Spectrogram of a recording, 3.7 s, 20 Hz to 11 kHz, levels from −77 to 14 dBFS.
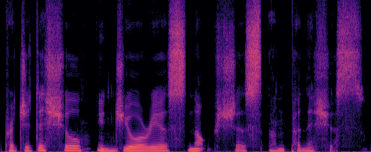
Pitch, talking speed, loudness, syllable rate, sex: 140 Hz, 80 wpm, -23 LUFS, 3.7 syllables/s, male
